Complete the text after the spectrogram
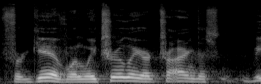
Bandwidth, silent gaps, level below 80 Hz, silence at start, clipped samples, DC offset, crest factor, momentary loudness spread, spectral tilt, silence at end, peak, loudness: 18 kHz; none; -62 dBFS; 0.05 s; under 0.1%; under 0.1%; 14 dB; 14 LU; -6.5 dB/octave; 0 s; -8 dBFS; -23 LUFS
